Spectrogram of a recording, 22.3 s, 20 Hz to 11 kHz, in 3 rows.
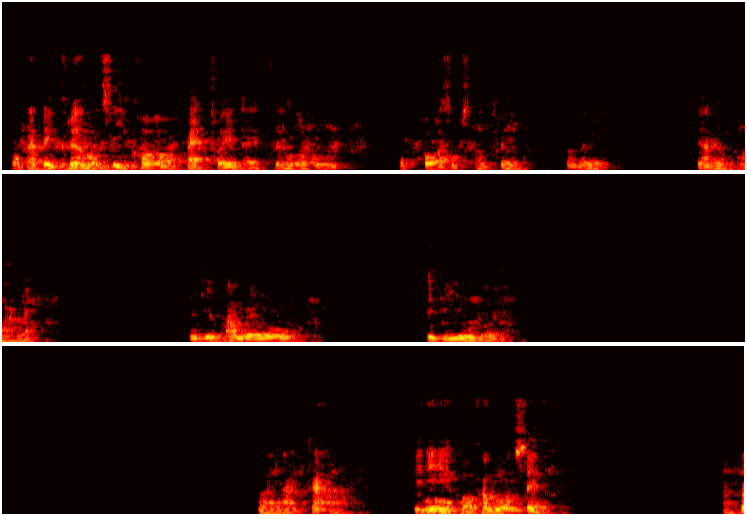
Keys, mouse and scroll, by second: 21.3 click.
